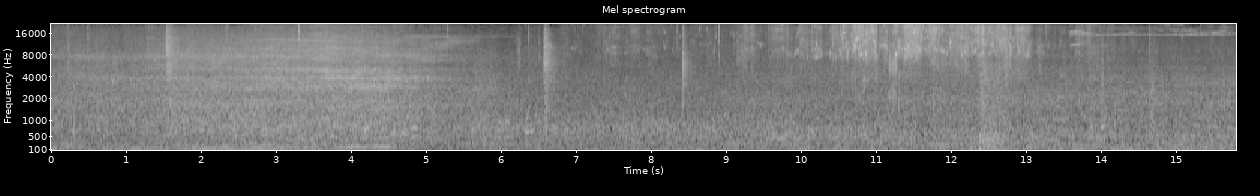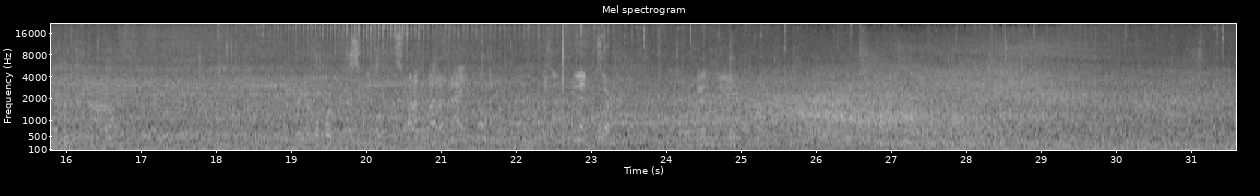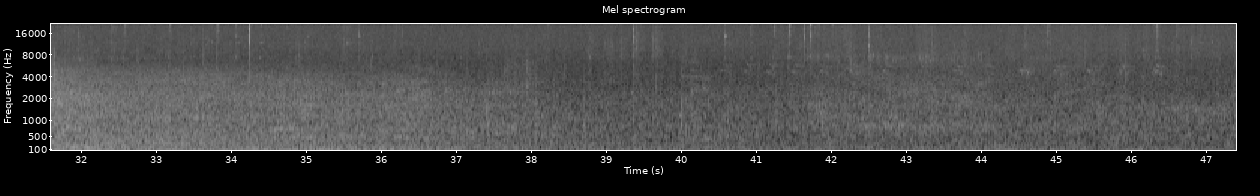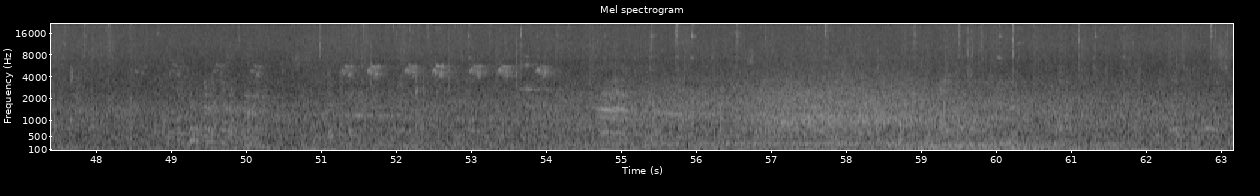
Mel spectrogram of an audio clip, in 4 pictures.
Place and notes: Grunowstraße, Berlin, Germany - Pankow Soundwalk anniversary in Covid-19 times: Extract 1 Moving from the station into residential streets
Extract 1: Moving from the station into residential streets. The 5 Pankow Soundwalks project took place during spring 2019. April 27 2020 was the first anniversary of walk1. So I walked the same route in celebration starting at Pankow S&U Bahnhof at the same time. The coronavirus lockdown has caused some changes. Almost no planes are flying (this route is directly under the flight path into Tegel Airport), the traffic reduced, although not by so much and the children's playgrounds are closed. Locally these make quite a difference. Five extracts of the walk recording can be found on aporee.
Deutschland, 27 April, 17:50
